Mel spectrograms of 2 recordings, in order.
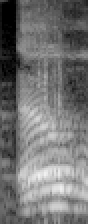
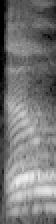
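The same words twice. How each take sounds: First: "L" as adh, higher and louder with a bounced dha; faulty release. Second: "L" as adh with a long, unreleased dha; held ending. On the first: Teacher shows what to avoid, bounced loud "L". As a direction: pop the end of "L" open into qalqalah. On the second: Teacher shows the right way, held dha on "L". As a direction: stay on the final sound of "L" without bouncing. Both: Shown as a demonstration.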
